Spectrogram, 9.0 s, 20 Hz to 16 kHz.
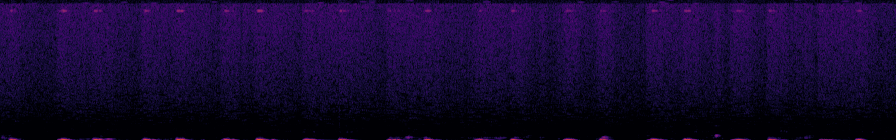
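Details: Heartbeat recorded while resting in bed late at night before sleep: soft, dull lub-dub thumps at roughly 70 beats a minute over silence, a normal resting heartbeat.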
